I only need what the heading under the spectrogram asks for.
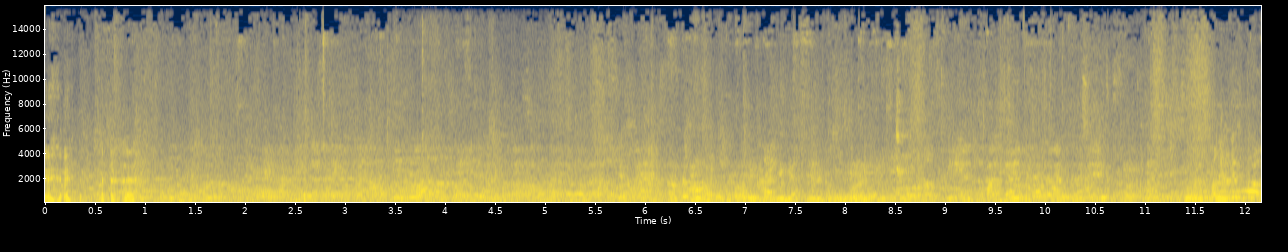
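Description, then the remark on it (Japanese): A busy indoor crowd in the basement food hall of the Odakyu department store in Shinjuku murmurs steadily, many overlapping voices blending into a dense babble with footsteps and occasional clatter, filling the space evenly at a moderate level throughout. “今は小田急新宿小田急百貨店の地下食品街に来ています”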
